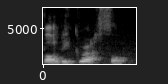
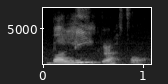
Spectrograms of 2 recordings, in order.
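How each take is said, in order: First: The stress falls on a different syllable. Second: The stress falls on the second syllable. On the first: The speaker calls it wrong. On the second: The speaker calls it right. "notice where the accent is on the I in the middle"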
